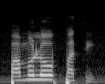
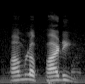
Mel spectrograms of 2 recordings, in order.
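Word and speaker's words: Pamulapati: Pamulopati. Is it that? Correct, Danamma? Pamulo Padi, not Pati.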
